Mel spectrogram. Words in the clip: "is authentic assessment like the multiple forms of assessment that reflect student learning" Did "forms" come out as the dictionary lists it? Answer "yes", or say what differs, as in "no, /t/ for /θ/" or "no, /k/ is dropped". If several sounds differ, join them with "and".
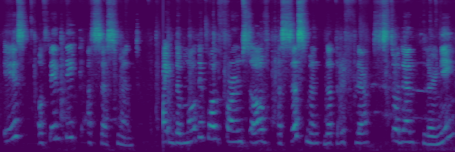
no, /s/ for /z/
